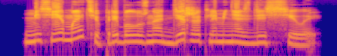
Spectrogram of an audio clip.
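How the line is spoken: Angry explanation. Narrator (Russian): пояснила, сердито взглянув на констебля

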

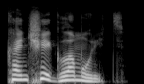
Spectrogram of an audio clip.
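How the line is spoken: Angry snort. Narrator (Russian): зло фыркнул Алмазов

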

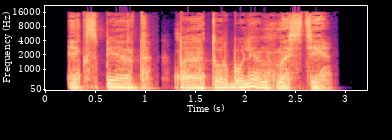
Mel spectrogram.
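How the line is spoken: Quiet. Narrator (Russian): тихо произнес Диксон

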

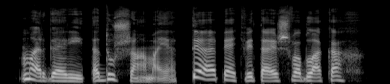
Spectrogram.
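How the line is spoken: Old woman grumbling. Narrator (Russian): проворчала старая графиня

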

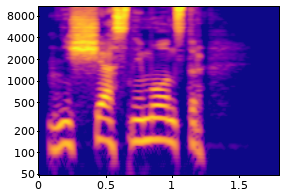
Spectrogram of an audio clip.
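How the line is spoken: Breathed out. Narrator (Russian): выдохнула госпожа Сише

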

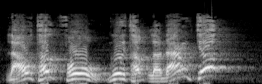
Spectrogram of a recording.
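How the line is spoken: Angry shout. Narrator (Vietnamese): Cốc Thế Biểu không ngờ đối phương giở chiêu độc này, tức giận thét lớn

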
